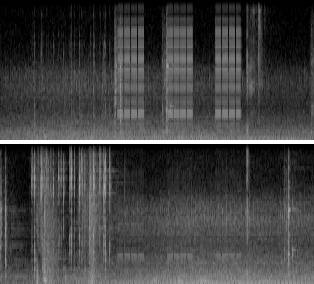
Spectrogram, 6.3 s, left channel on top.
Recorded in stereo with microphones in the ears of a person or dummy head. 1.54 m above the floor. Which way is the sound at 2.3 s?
70° left (ahead or behind).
